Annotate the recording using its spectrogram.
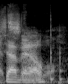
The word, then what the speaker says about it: Savile: Yeah, Savile. Yeah, they yeah, said that's Savile. That's the way the Brits pronounce it.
